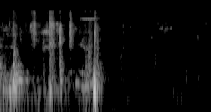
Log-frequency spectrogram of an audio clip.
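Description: Indistinct low voice sounds and knocks, ending in one loud sharp thump about two seconds in. Then the audio cuts out abruptly to complete silence.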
